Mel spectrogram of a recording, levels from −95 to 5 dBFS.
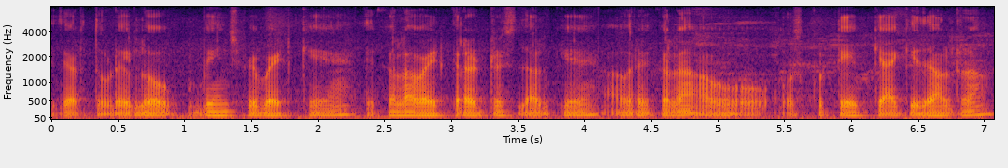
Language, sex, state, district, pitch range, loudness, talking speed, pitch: Hindi, male, Maharashtra, Sindhudurg, 105-120 Hz, -21 LUFS, 125 wpm, 110 Hz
